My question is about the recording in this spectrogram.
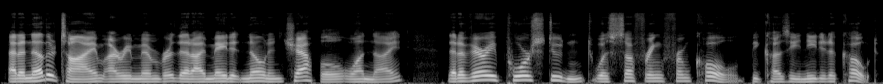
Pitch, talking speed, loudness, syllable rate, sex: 145 Hz, 190 wpm, -19 LUFS, 5.0 syllables/s, male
